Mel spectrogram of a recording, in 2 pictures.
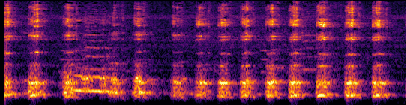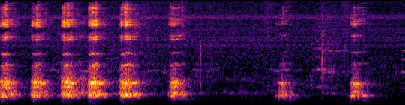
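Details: A mantled howler monkey in Guanacaste, Costa Rica gives a fast run of deep, gruff, pulsing grunts, roughly three every second.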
